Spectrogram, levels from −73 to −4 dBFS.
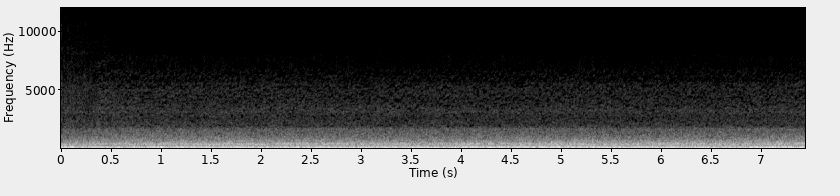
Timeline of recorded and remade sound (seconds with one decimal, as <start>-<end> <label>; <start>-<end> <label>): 0.0-7.4 recorded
